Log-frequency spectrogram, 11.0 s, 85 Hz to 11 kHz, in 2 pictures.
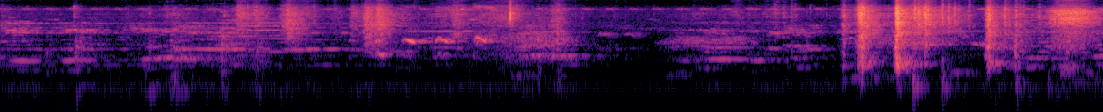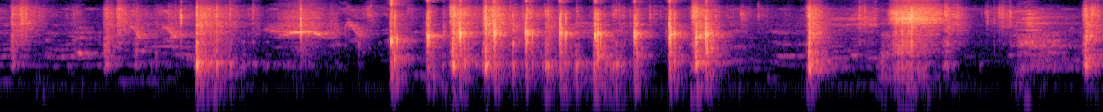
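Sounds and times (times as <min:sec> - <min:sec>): chickens flapping wings: 0:07.5 - 0:09.7.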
